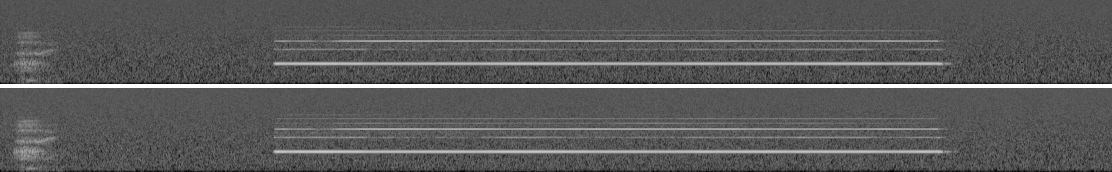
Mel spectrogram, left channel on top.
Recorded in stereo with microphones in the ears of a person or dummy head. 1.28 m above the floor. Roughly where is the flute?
Centre.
